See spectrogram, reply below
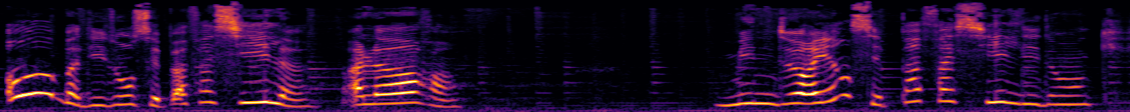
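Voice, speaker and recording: A woman hosting a live call-in TV quiz, her voice hoarse, chatty and coaxing viewers, counting down and correcting herself aloud. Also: high-pitched, measured pace, faint music behind. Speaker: game show host.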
